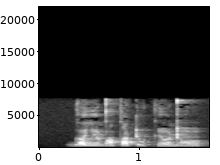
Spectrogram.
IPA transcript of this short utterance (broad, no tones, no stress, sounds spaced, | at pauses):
ɡ ʌ lʲ ũ ɖ ũ tˤ ɯ ʈ u kʲ õ ɖ õ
